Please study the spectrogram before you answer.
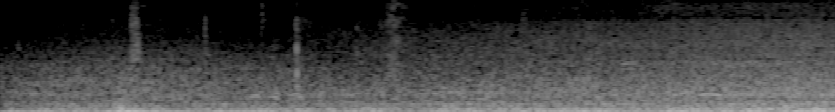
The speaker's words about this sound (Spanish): La gente continúa su día a día, siguen circulando los coches, los autobuses, los taxis. Hay ruido más allá de los pitidos.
